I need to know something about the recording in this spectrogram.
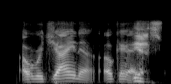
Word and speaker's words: Regina: Canada and hockey it's Regina Oh Regina okay yes rhymes with vagina got it well shoots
